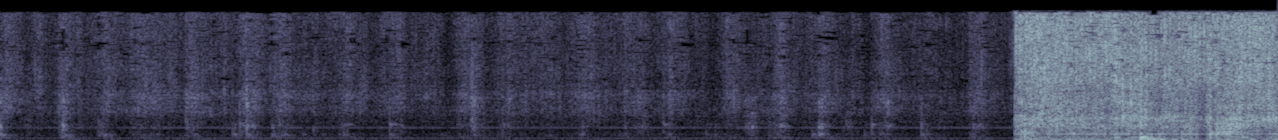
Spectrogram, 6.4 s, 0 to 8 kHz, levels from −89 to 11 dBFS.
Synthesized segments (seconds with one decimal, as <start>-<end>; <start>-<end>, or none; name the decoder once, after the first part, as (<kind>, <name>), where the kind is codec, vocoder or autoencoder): none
